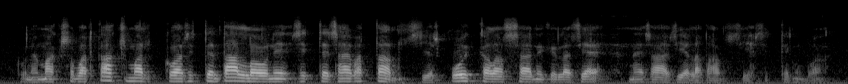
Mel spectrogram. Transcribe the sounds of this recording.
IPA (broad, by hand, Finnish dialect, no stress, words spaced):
kun ne mɑksoʋɑt kɑks mɑrkːoɑ sitːen tɑlːoː ni sitːen̞ sɑeʋɑt tɑnsːiɑ s kuikːɑlɑsːɑe ni kylːæ sie ne sɑi sielːæ tɑnsːiɑs sitːeŋ ku ʋoɑ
